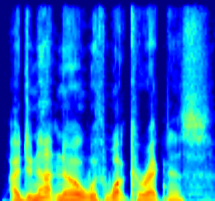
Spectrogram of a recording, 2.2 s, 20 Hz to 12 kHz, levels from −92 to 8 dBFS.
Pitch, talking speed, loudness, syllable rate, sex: 165 Hz, 195 wpm, -17 LUFS, 4.7 syllables/s, male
